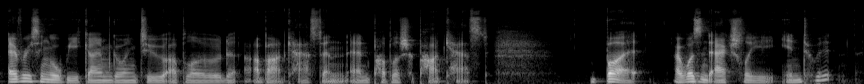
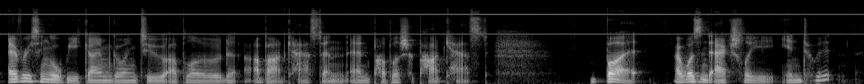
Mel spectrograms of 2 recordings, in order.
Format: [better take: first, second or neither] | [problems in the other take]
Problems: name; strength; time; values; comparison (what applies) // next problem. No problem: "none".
first | high-pitched whine; loud; throughout; 11 kHz, 9 dB below the speech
